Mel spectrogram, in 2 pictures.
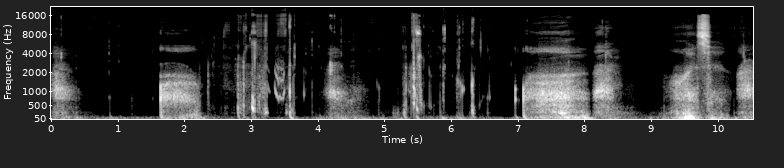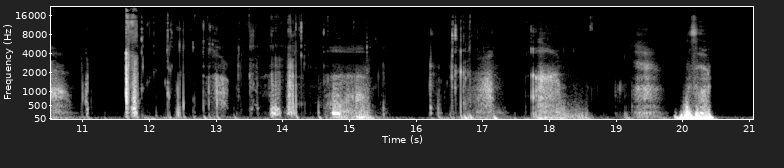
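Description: Wet licking and mouth sounds move around the ears, heard as many soft, irregular smacks and slurps with occasional breathy sighs between them, alone and without talk.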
